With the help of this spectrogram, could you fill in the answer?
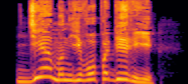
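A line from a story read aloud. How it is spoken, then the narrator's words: Surprised, triumphant exclamation. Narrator (Russian): удивленно и одновременно торжествующе воскликнул змей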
